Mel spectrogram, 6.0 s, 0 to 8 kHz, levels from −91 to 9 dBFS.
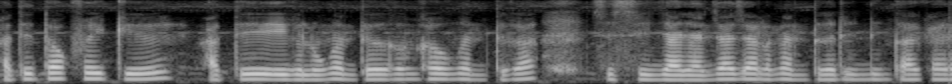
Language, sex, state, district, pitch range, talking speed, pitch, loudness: Wancho, female, Arunachal Pradesh, Longding, 180-190 Hz, 190 wpm, 185 Hz, -19 LUFS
